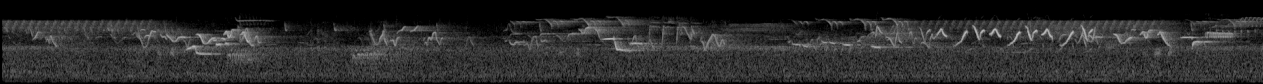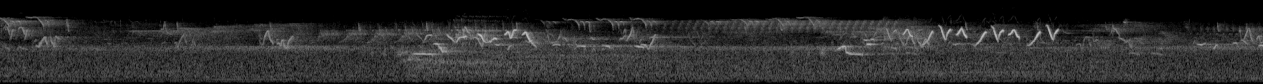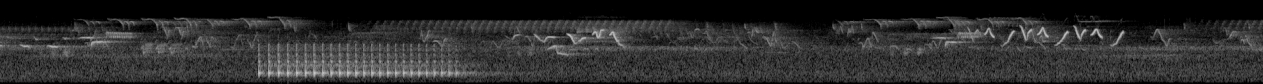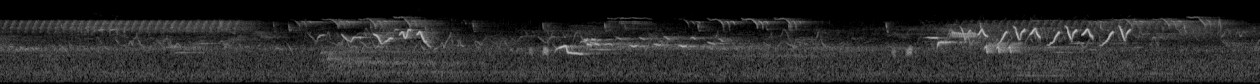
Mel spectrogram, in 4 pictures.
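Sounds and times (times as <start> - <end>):
birds singing in a forest: 0.0 - 50.4.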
